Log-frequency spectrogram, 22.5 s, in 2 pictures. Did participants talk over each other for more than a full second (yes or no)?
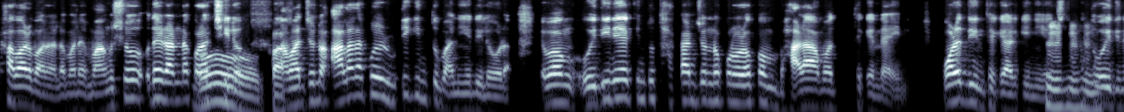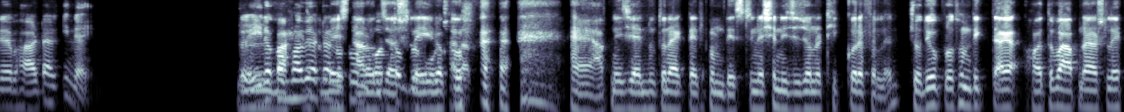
yes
